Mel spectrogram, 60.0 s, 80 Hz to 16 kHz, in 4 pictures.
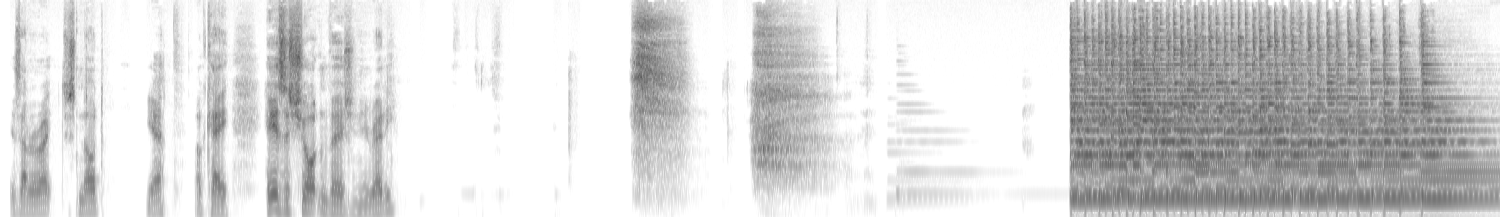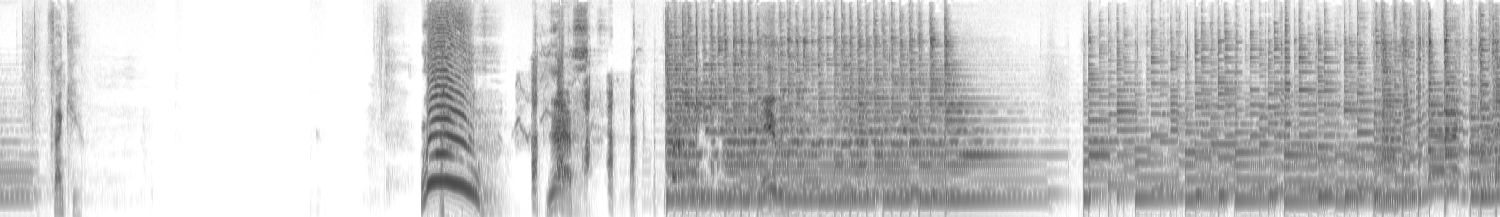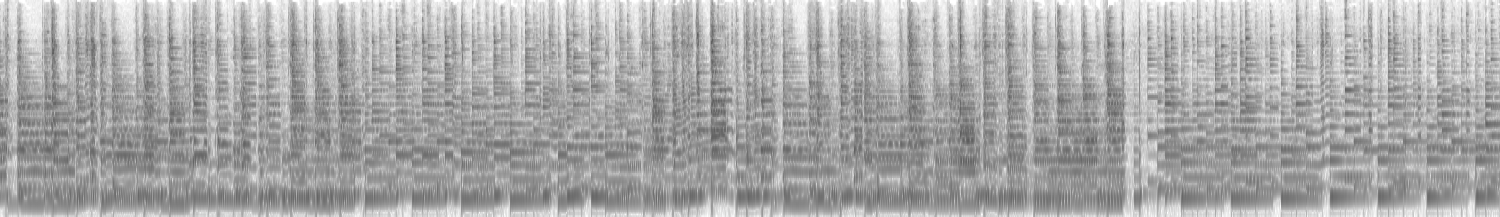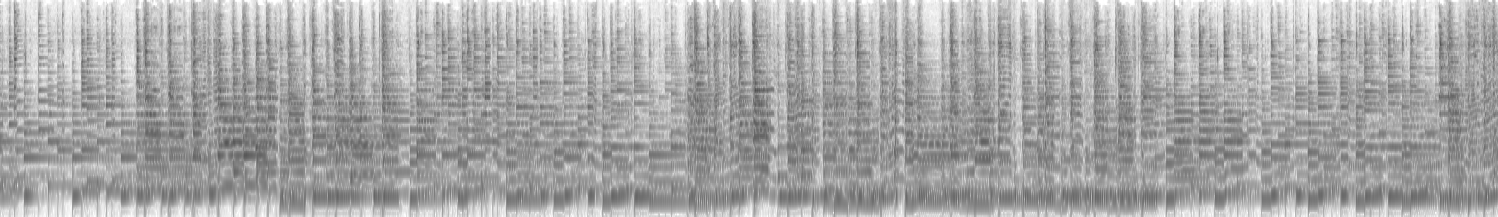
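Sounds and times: heavy breaths: 7.5 - 8.5
ukulele chord: 8.9 - 9.8, 10.7 - 15.4, 21.5 - 59.9.

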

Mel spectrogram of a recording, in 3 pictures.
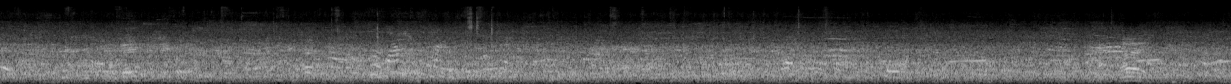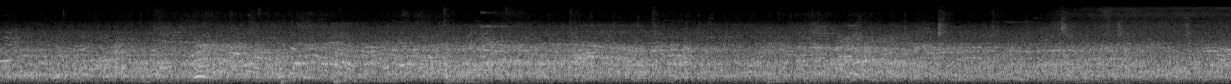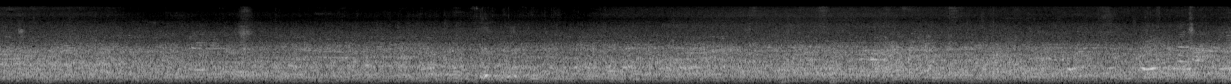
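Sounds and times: background chatter: 0.0 - 36.9.

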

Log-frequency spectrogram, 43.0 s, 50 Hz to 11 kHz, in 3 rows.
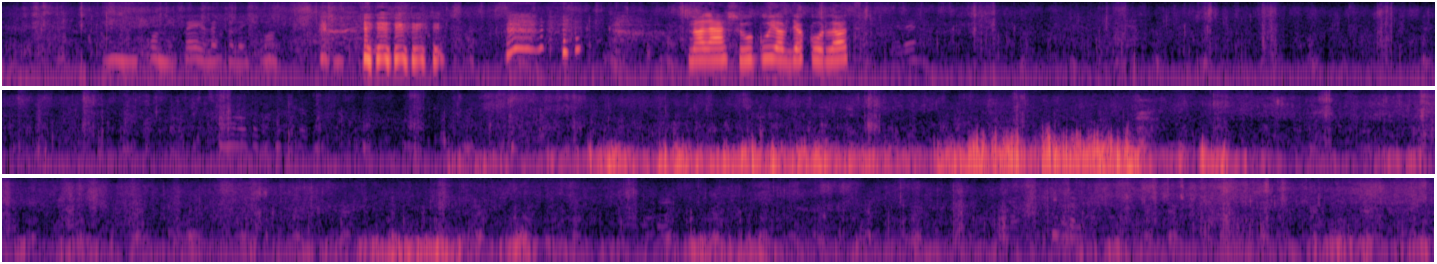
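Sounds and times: horse tearing and chewing grass: 0.0 - 42.9.

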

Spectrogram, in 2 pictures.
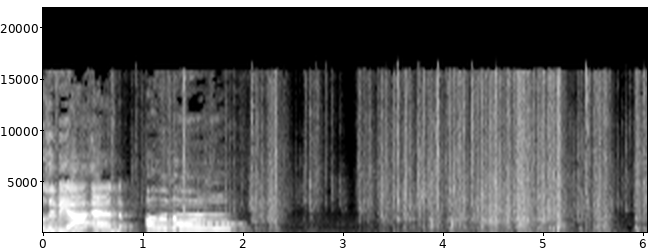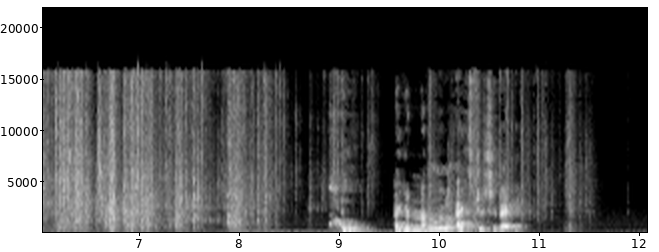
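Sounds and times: paper packet rustling and tearing: 0.1 - 8.9, 9.6 - 11.7.

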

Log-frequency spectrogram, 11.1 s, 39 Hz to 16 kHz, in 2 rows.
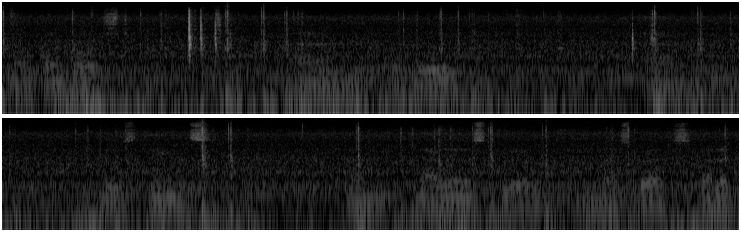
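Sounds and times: keyboard keys clicking: 0.0 - 2.4, 3.0 - 3.7, 4.7 - 7.4, 8.2 - 11.0.

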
